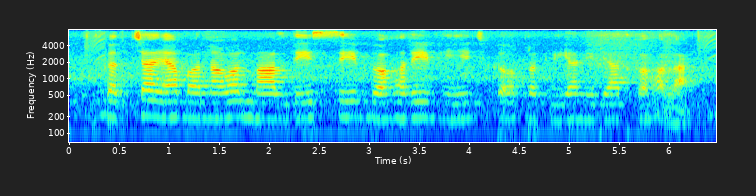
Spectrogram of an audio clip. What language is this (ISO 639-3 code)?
bho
